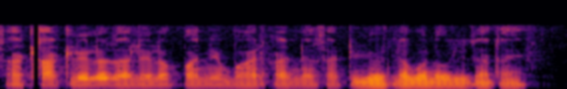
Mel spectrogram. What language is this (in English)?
Marathi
